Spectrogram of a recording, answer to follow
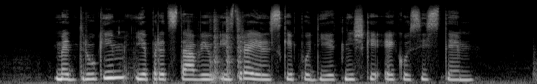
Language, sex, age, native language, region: Slovenian, female, 18-29, Slovenian, Pomurje region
